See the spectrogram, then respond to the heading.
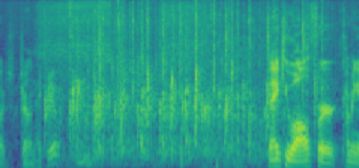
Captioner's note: audience applauding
